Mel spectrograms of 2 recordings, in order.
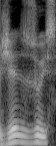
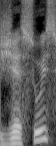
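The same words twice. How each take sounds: First: The middle consonant is a voiced z sound. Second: The middle consonant is a voiceless s sound. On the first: This is the later Portuguese form after the change. "E o S intervocálico se sonoriza" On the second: This is the older form before the change. "Em vez de Jesus"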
